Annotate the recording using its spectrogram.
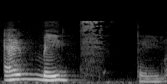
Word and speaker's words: Handmaid's Tale: e Handmaid's Tale, ho messo l'S giusta, e l'abbiamo consigliata appunto ai tempi.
